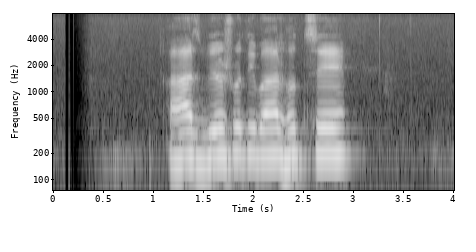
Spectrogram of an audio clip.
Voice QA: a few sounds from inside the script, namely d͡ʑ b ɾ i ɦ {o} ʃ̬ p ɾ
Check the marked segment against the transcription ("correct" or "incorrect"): correct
